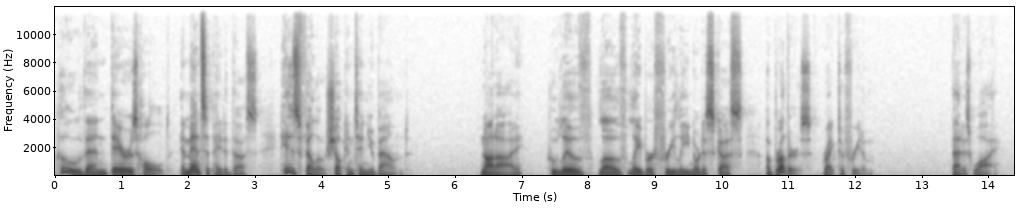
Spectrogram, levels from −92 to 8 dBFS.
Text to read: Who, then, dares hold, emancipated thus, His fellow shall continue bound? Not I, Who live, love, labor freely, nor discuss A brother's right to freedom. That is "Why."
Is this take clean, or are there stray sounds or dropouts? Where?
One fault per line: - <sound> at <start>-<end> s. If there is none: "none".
none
